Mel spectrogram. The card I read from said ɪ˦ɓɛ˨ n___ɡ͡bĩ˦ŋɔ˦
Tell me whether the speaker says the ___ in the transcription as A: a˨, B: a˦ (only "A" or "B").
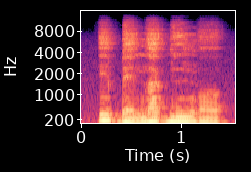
B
